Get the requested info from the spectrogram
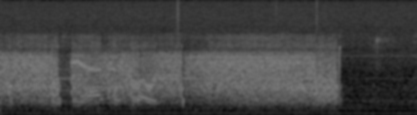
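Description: A radio voice transmission buried in heavy static, its sound squeezed into a narrow telephone-like band over a steady low hum. The transmission cuts out abruptly about three and a half seconds in.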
